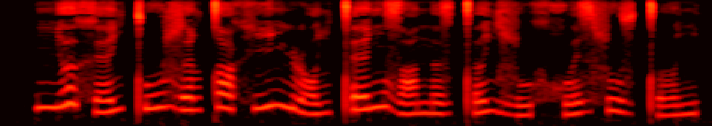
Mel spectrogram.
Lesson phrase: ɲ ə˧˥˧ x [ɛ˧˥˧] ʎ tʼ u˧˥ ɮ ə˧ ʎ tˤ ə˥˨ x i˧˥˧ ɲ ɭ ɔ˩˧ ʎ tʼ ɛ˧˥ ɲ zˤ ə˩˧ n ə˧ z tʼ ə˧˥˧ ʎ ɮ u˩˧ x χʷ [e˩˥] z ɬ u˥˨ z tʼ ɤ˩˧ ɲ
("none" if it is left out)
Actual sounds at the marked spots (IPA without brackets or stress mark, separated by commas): ɛ˩˥, e˩˥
